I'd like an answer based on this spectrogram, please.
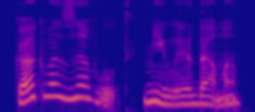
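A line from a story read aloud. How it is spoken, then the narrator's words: Purring. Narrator (Russian): продолжал мурлыкать он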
